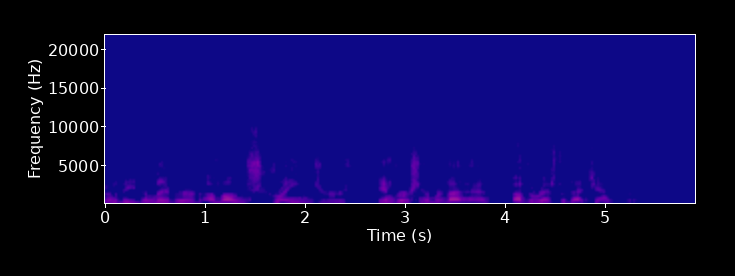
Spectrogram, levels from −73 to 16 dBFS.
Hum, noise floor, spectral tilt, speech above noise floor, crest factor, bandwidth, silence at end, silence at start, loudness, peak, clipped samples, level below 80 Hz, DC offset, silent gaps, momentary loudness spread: none; under -90 dBFS; -3.5 dB/octave; over 37 dB; 20 dB; 12 kHz; 0.6 s; 0 s; -53 LUFS; -34 dBFS; under 0.1%; -86 dBFS; under 0.1%; none; 11 LU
